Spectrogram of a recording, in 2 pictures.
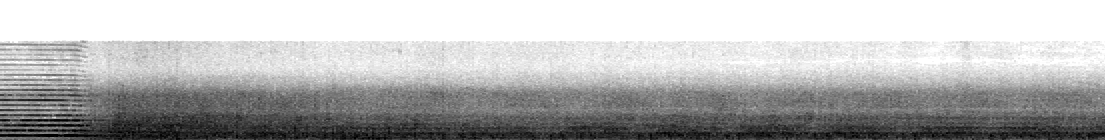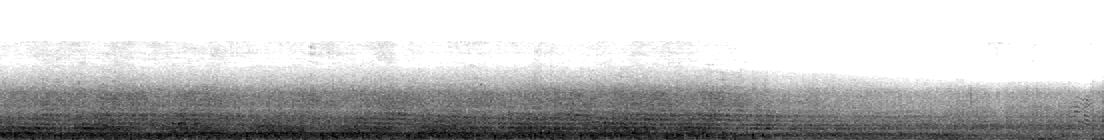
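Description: Horn of an Indian Railways WAP electric locomotive sounding one steady note that cuts off about a second in. The express coaches then pass at speed, a loud steady rush of running noise that fades near the end.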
